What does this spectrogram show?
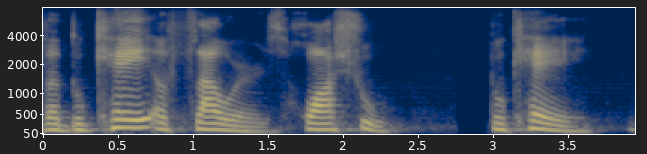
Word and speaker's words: bouquet: bouquet of flowers hu bouquet it's pronounced bouquet because it's French as soon as I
